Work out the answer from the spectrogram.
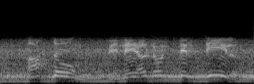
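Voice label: German near waypoint mood med, speech; War Thunder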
